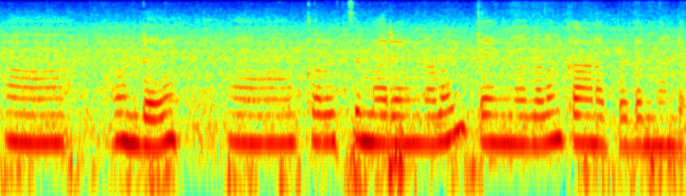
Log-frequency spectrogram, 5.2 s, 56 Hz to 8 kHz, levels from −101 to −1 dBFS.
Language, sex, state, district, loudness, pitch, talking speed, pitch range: Malayalam, female, Kerala, Kasaragod, -15 LUFS, 220 Hz, 80 wpm, 215-225 Hz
